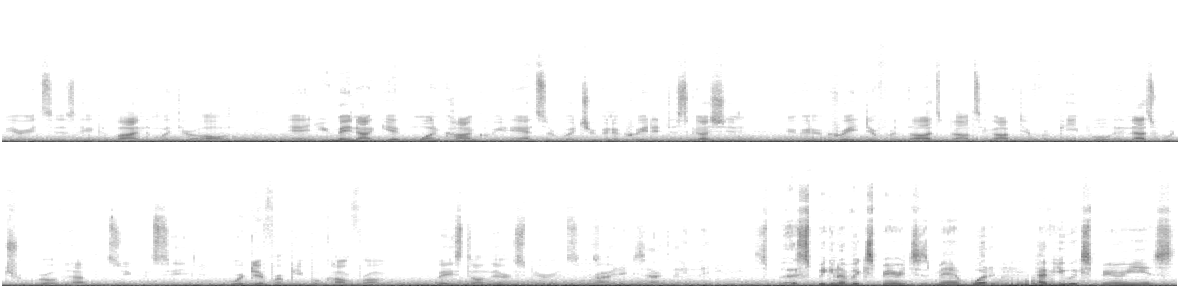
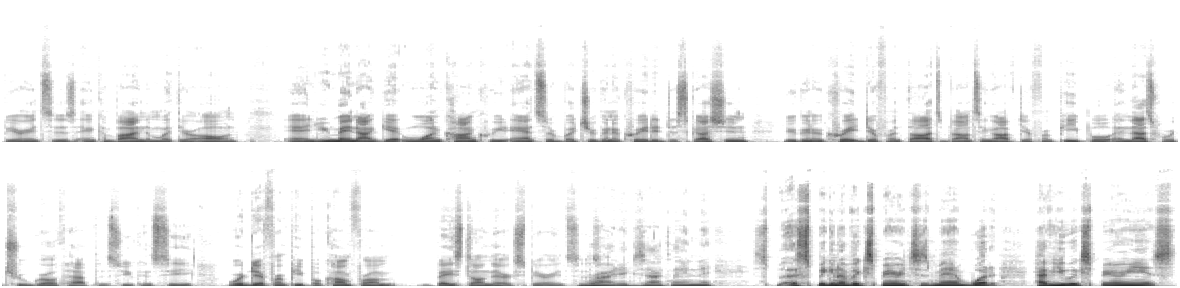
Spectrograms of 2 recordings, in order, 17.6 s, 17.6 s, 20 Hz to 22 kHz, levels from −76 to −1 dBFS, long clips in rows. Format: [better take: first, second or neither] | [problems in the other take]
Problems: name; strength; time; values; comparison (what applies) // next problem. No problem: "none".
second | wind noise on the microphone; heavy; as loud as the speech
